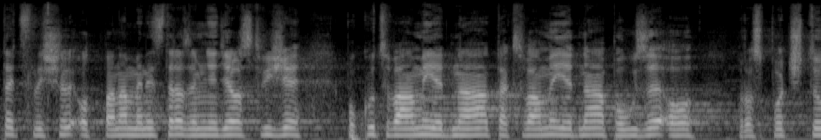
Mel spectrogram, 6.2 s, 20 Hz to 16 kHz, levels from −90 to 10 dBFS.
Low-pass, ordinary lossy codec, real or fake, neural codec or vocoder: 14.4 kHz; MP3, 64 kbps; real; none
